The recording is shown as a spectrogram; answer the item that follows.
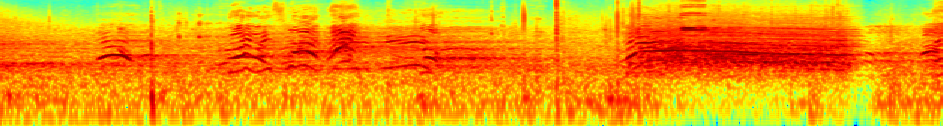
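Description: Volleyball players' court shoes squeaking in short chirps on an indoor court floor, with a few sharp slaps of the ball being hit. About four seconds in, a single held high tone lasts for over a second.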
